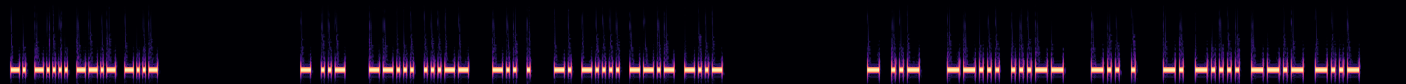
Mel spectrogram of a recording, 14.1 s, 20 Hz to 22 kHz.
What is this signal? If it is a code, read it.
Morse code, heard as a keyed tone, about 36 wpm, 700 Hz. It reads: N6QX TU 73 DE N6QX TU 73 DE N6QX
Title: Speed-Racing Common QSO Phrases - 30wpm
